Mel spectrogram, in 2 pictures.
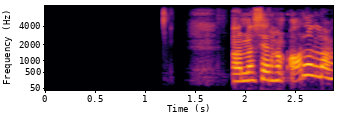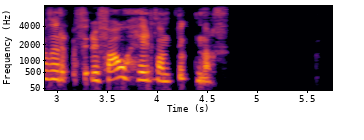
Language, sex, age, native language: Icelandic, female, 30-39, Icelandic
